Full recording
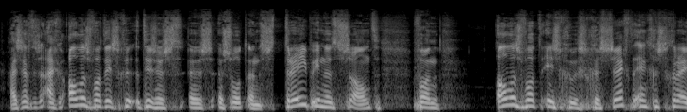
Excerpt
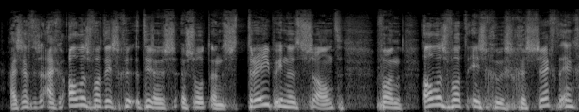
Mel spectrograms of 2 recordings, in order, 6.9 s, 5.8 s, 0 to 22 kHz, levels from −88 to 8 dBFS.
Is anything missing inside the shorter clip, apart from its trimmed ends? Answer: yes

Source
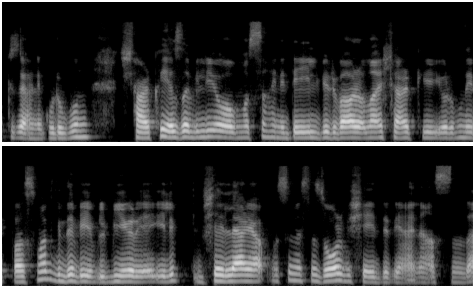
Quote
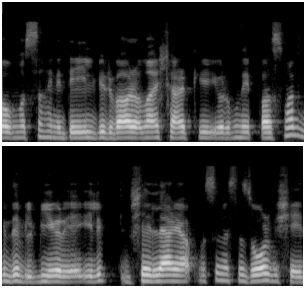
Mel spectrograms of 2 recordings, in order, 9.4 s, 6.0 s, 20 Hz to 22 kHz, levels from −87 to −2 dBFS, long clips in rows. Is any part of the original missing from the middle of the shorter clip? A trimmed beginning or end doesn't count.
yes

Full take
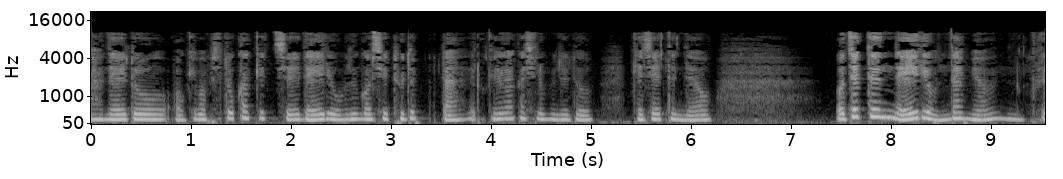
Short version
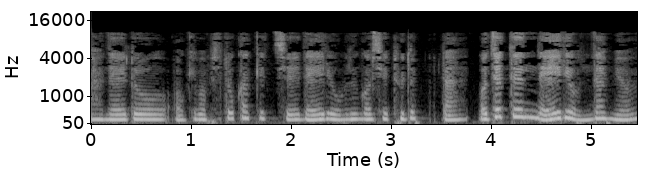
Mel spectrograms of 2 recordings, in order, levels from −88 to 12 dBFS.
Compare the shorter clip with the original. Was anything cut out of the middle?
yes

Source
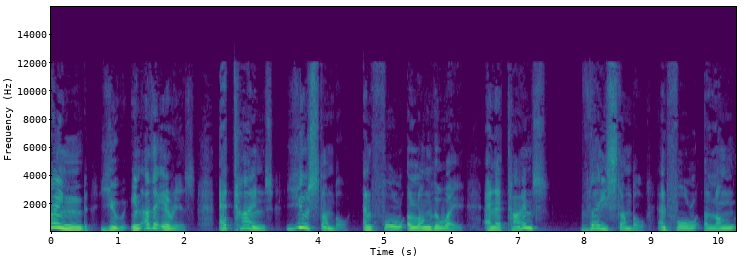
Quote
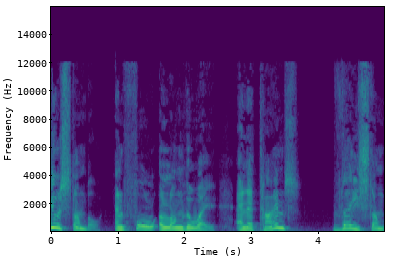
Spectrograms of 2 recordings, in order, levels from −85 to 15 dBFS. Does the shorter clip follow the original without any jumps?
yes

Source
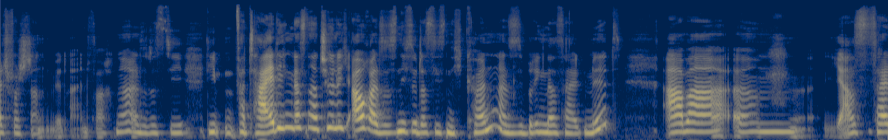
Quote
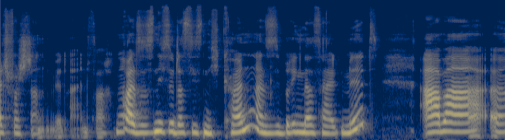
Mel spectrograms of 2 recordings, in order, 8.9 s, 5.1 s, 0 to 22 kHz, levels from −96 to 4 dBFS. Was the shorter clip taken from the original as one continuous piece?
no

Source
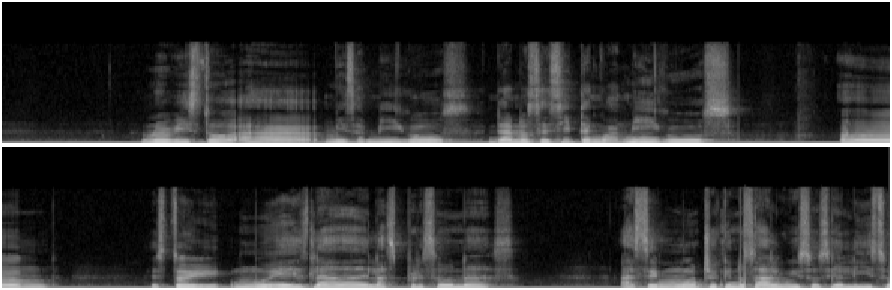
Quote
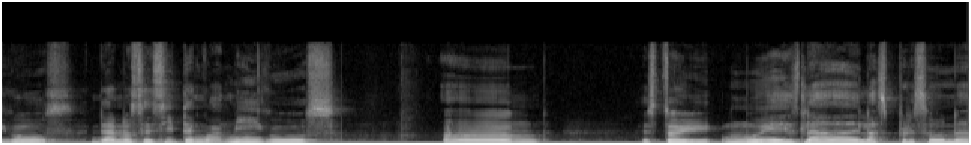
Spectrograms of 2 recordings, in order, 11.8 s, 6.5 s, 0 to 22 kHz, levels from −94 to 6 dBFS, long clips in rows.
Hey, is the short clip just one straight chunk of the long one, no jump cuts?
yes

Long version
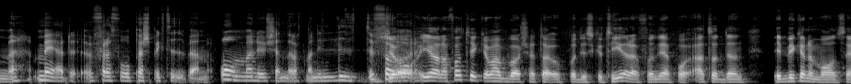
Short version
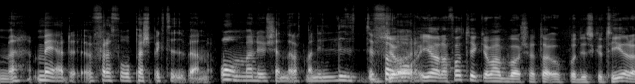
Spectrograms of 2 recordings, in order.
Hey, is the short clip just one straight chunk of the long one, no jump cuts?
yes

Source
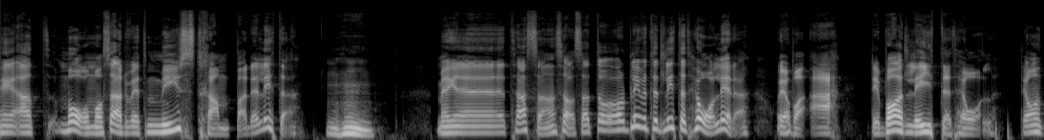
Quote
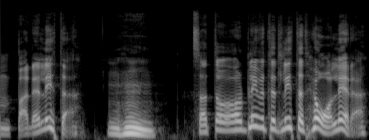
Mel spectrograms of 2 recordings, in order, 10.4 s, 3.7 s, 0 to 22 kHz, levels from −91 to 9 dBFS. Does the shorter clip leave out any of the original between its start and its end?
yes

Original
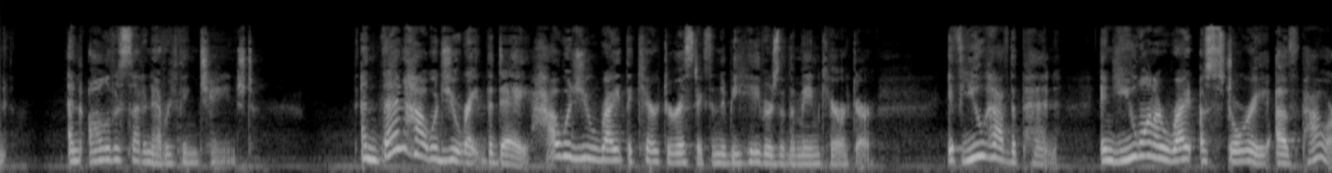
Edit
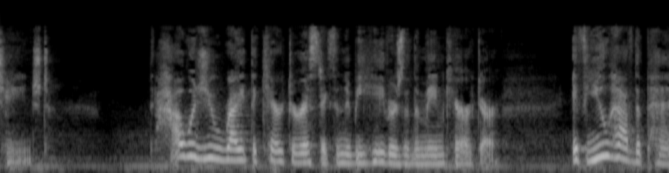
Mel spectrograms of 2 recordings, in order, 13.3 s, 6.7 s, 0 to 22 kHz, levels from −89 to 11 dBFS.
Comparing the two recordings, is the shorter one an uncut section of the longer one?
no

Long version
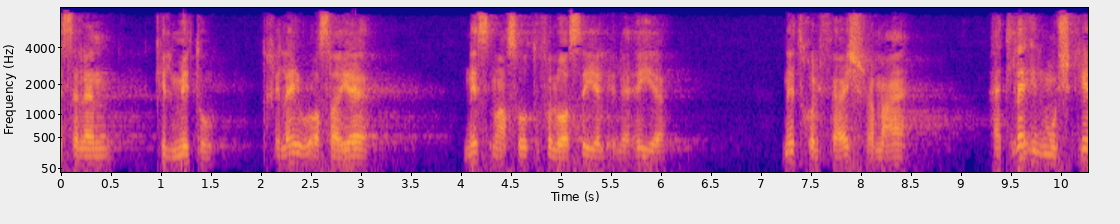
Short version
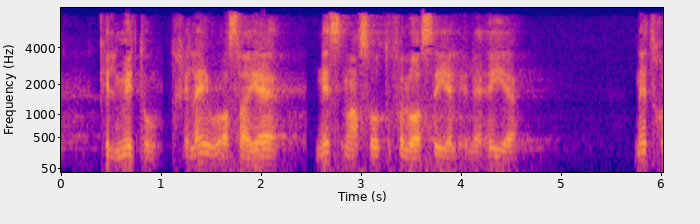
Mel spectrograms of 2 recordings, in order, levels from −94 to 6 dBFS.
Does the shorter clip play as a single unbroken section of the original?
no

